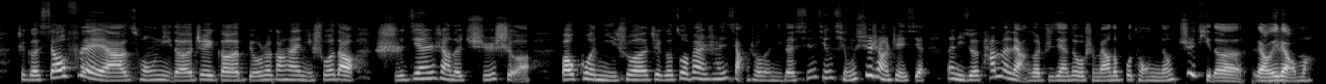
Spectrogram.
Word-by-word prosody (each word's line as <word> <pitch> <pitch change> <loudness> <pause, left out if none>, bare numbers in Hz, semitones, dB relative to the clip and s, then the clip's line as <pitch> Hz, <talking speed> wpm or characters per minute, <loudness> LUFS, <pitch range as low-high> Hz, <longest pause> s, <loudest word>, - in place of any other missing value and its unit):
这 225 - -10
个 210 -1 0
消 315 - +5
费 325 - +3
啊， 185 0 +5
从 215 +1 -6
你 200 -3 -7
的 185 0 +1
这 215 +1 -1
个 195 -2 +3
比 195 0 -10
如 195 - -2
说 220 0 -3
刚 220 0 -1
才 215 -1 +1
你 185 -2 -9
说 220 +3 -4
到 410 - +7 0.2
时 210 - -6
间 270 +4 +1
上 265 -6 0
的 195 -1 -1
取 215 +4 -7
舍， - - -3 0.3
包 225 0 +7
括 240 +1 -1
你 200 -4 -4
说 215 0 +2
这 230 0 -4
个 215 0 -3
做 270 +4 0
饭 270 -3 +2
是 250 - -6
很 270 +4 -4
享 220 -5 -4
受 195 -2 -5
的， 190 - -7
你 180 -2 -14
的 185 0 -1
心 305 - -12
情、 310 -2 -8
情 245 -5 -6
绪 425 +9 +2
上 240 - +1
这 200 -5 -3
些， 185 -1 -4 0.2
那 270 - -4
你 230 -4 0
觉 205 - -1
得 205 - +1
它 325 +10 0
们 330 -6 -1
两 215 - +1
个 180 -1 0
之 185 +1 -12
间 190 -1 -1
都 205 - -1
有 190 - -1
什 185 - -11
么 180 - -2
样 190 +2 +2
的 200 - 0
不 215 +2 -5
同， 185 -3 -7
你 - - -9
能 205 +7 -5
具 470 - 0
体 435 - -3
地 165 -3 +1
聊 175 -2 +4
一 190 - +5
聊 170 -5 +5
吗？ 175 +1 -8
215 Hz, 330 characters per minute, -23 LUFS, 190-250 Hz, 0.3 s, 到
